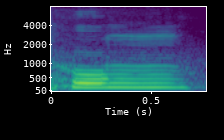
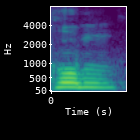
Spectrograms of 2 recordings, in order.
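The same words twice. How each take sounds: First: The final m is held with a nasal hum. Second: The final m is plain, without a hum. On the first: The speaker calls it right. "mim dan nun mati dia ada sifat ... dengung" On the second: The speaker calls it wrong. "bukannya hum"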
